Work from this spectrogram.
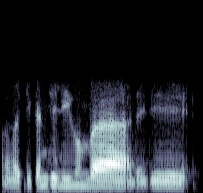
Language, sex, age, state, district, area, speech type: Manipuri, male, 18-30, Manipur, Thoubal, rural, conversation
